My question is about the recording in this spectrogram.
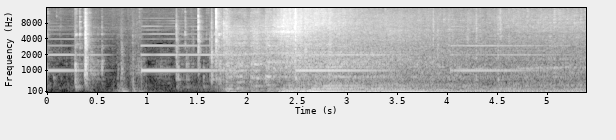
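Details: BMW E30 325ix with manual swap, back after a tow damaged its transfer case viscous, clutch just bled: a few clicks, short crank, engine catches and settles into a smooth, steady idle; healthy start.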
